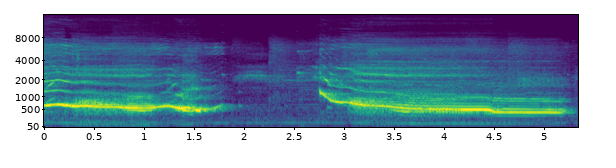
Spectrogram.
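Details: Pet dog 'singing' in a howl, two long wavering tones with a falling slide and a short pause between, praised as a pretty singer amid cheering.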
